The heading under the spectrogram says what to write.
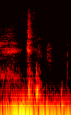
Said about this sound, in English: Sneeze break. Allergies.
